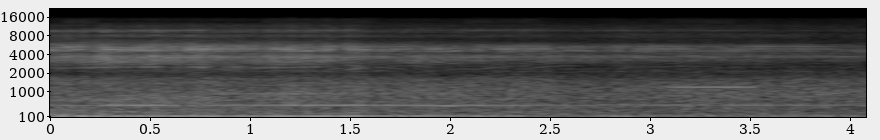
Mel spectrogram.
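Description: Mini toy quadcopter's motors buzzing steadily, fading as it flies away. Crickets chirp steadily in the background.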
